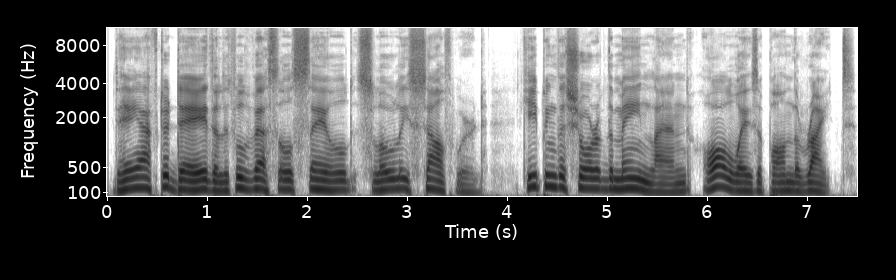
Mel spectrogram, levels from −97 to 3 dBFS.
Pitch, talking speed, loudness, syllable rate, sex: 135 Hz, 150 wpm, -16 LUFS, 4.3 syllables/s, male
